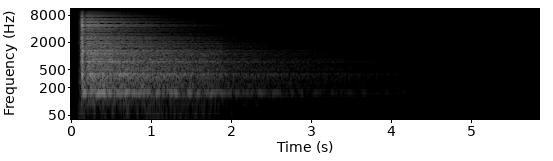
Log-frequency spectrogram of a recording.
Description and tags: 16582 tedthetrumpet kettleswitch1 (remix2)
I took ted the trumpets switch and added an echo to make it sound like a fluorescent light turning off in a warehouse.
lowered the pitch a bit on this one
switch, echo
